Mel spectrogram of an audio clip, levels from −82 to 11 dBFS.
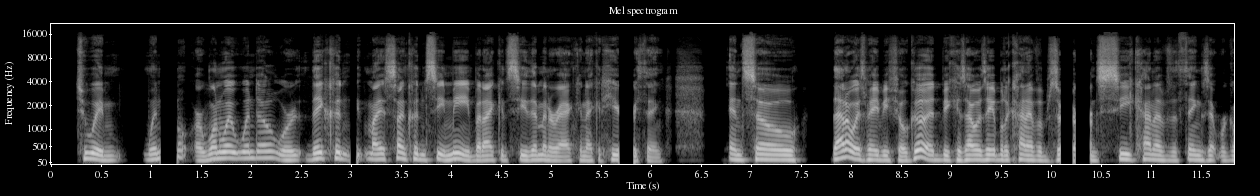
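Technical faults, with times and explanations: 1.08–1.28 s, 2.98–3.07 s, 5.67–5.84 s and 10.08–10.41 s, Bluetooth dropout: the sound cuts to silence for about 65 to 170 ms, likely from late wireless packets being discarded. The gap after "window where they couldn't" comes before "my son couldn't see", and further gaps follow "interact and i could" and "able to kind of". The last gap is broken into pieces over 0.3 s. Each resumes further along, and shows as blank, sharp-edged vertical strips on the waveform and spectrogram.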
